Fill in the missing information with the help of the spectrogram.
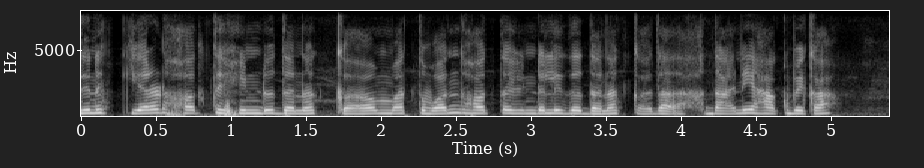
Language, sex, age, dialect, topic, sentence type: Kannada, female, 31-35, Dharwad Kannada, agriculture, statement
